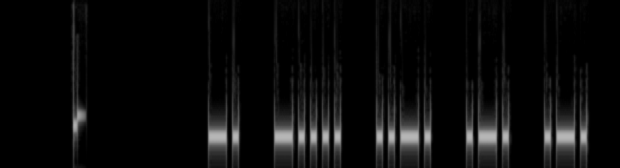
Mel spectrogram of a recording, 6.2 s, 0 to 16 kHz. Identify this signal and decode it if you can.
Morse code, heard as a keyed tone, about 19 wpm, spaced as for 14 wpm, 700 Hz. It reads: N6FRR
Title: 147 Lesson 24g - Letter y - Call Signs 20wpm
